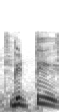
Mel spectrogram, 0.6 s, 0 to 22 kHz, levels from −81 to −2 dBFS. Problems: background conversations at intervals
